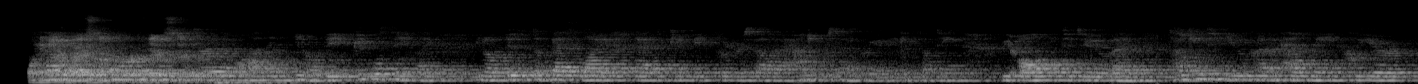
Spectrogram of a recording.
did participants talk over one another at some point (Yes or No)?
Yes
